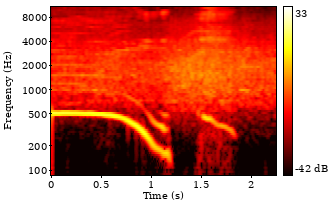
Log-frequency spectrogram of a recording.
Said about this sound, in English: I actually have a button that's applause. Oh, yeah. Here we go.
